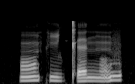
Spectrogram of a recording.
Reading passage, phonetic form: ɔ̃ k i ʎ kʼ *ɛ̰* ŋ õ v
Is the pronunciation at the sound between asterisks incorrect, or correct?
incorrect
